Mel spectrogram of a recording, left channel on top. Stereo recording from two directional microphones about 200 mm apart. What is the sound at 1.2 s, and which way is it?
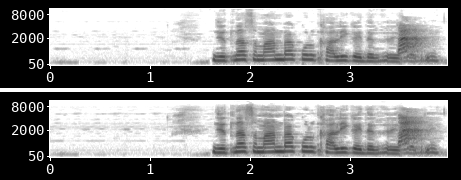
Speech, 5° right (ahead or behind).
